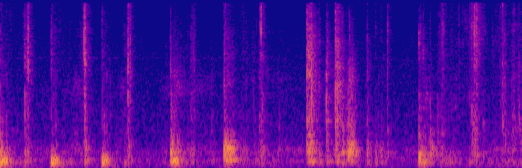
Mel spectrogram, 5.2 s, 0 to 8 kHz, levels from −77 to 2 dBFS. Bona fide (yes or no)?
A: yes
